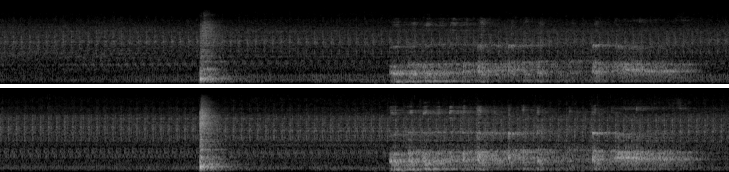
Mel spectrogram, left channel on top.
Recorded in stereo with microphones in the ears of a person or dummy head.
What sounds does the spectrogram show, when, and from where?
2.0 s a snare drum: 50° right (ahead or behind), 2.5 m
3.9 s laughter: 90° right, 5 m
